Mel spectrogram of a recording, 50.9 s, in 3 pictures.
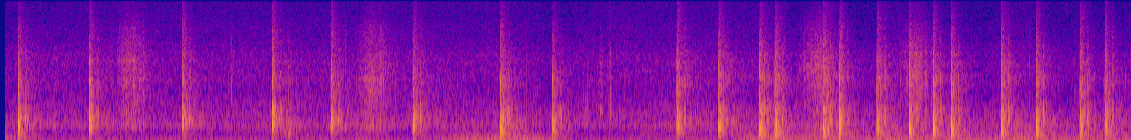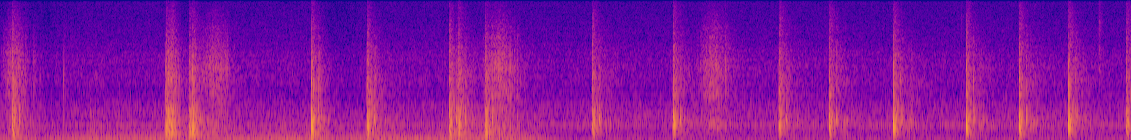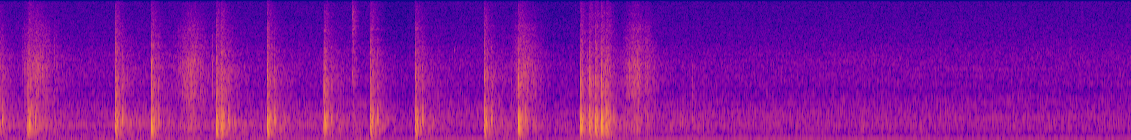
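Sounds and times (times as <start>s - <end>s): fireworks bangs: 0.1s - 6.7s, 7.4s - 9.2s, 10.1s - 18.0s, 19.4s - 20.6s, 21.6s - 22.9s, 23.6s - 25.0s, 25.8s - 26.4s, 27.0s - 35.0s, 35.6s - 44.4s
fireworks crackling bursts: 0.1s - 48.3s
steady low hum: 0.1s - 50.9s.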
